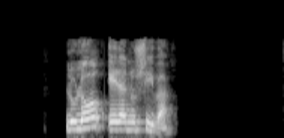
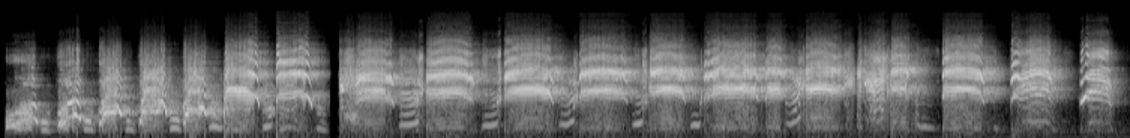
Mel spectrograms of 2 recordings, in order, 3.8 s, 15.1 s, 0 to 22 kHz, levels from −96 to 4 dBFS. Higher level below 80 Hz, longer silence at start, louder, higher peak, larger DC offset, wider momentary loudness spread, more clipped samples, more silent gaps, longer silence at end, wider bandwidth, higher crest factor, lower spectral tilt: first, -64 dBFS vs -74 dBFS; first, 0.9 s vs 0.1 s; about the same, -17 LUFS vs -19 LUFS; first, -2 dBFS vs -8 dBFS; neither; second, 6 LU vs 10 LU; neither; second, none vs 4.42-4.47 s; first, 1.55 s vs 0.15 s; second, 8 kHz vs 12 kHz; about the same, 18 dB vs 14 dB; first, -4.5 dB/octave vs 1 dB/octave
